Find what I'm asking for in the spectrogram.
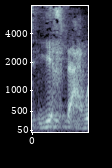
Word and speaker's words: Yiftah: Actually, in the original, it's neither of those. It's Yiftah, which means to open.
